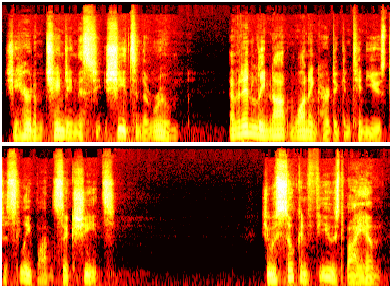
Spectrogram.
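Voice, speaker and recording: Male narrator, low pitch, dry close sound, scripted storytelling. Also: big pitch swings, normal speed, gravelly, a bit bright, husky, no echo.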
